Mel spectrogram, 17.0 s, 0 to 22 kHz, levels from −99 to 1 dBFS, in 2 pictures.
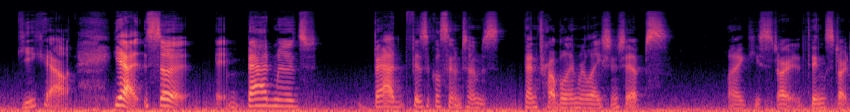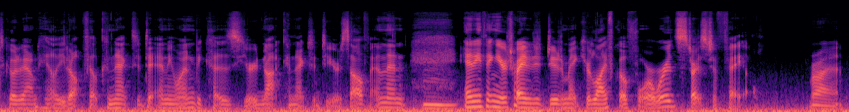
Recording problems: wind noise on the microphone; occasional gusts; 25 dB below the speech

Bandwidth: 14.5 kHz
